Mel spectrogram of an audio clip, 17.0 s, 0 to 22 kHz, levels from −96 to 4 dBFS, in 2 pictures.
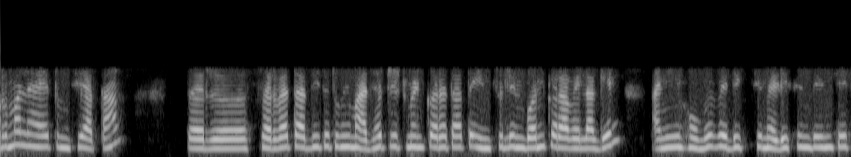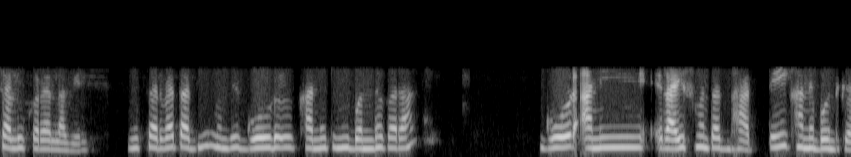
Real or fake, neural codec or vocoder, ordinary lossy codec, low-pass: real; none; none; 3.6 kHz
